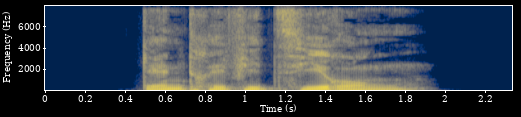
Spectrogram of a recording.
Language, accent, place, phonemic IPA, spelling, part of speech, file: German, Germany, Berlin, /ˌɡɛntʁifiˈt͡siːʁʊŋ/, Gentrifizierung, noun, De-Gentrifizierung.ogg
- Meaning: gentrification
